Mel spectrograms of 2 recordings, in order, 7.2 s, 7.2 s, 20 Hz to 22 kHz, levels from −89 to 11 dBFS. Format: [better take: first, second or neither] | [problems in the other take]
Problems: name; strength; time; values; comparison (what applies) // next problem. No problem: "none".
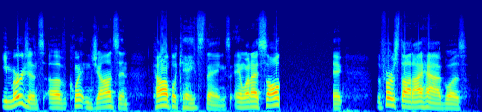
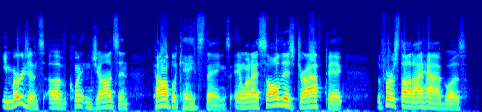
second | audio cutting out; at 4 s for 1 s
